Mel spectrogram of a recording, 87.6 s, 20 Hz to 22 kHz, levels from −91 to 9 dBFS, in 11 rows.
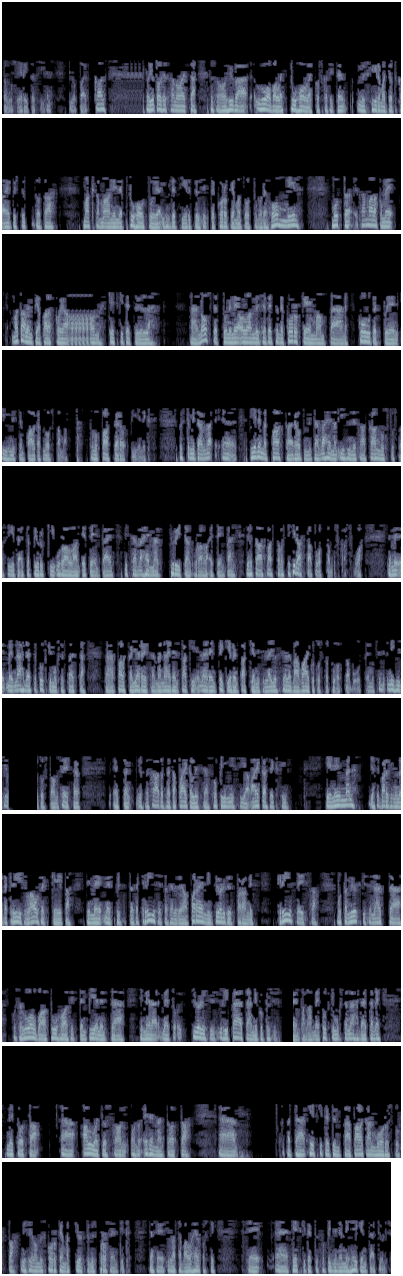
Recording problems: garbled, watery; badly; nothing above 3 kHz
audio stuttering; at 2.5 s and at 17 s
audio cutting out; at 48 s for 0.5 s and at 1:09

